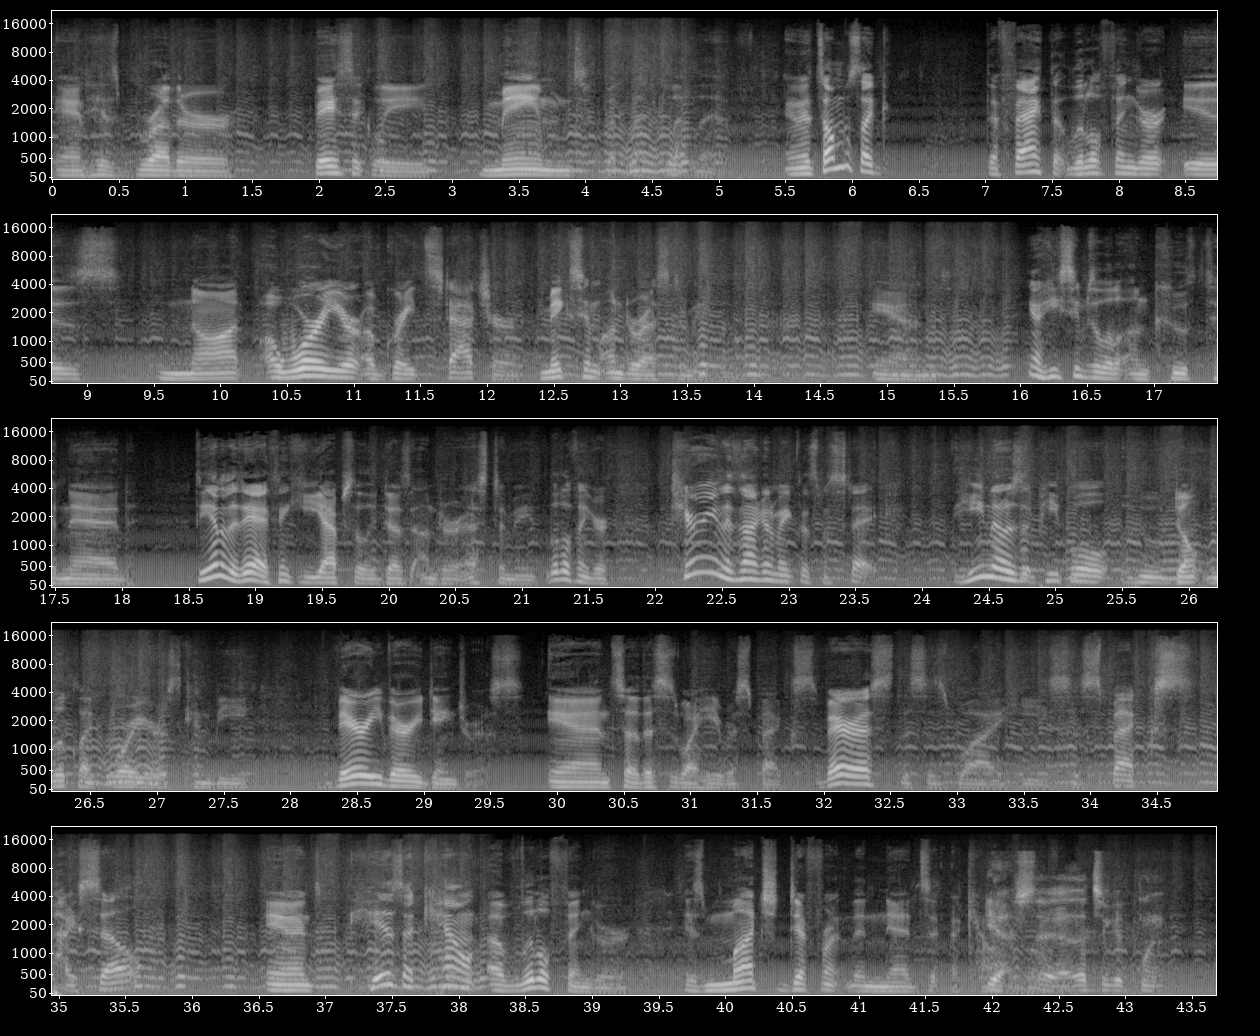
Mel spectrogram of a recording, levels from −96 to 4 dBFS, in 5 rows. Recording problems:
electrical hum; noticeable; throughout; 60 Hz, 15 dB below the speech

